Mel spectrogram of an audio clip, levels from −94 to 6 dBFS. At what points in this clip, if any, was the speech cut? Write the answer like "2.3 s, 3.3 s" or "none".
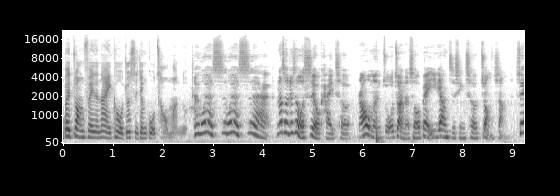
2.5 s, 3.3 s, 5.8 s

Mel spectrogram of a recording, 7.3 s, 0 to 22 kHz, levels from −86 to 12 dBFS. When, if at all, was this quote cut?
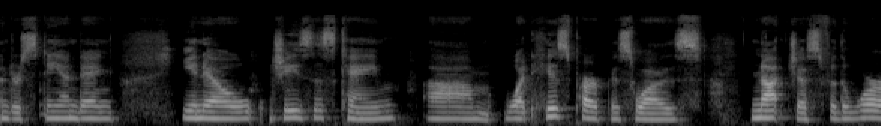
2.2 s

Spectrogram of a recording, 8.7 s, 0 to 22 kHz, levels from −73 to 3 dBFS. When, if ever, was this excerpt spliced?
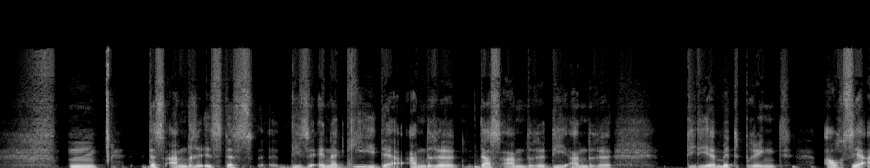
7.0 s

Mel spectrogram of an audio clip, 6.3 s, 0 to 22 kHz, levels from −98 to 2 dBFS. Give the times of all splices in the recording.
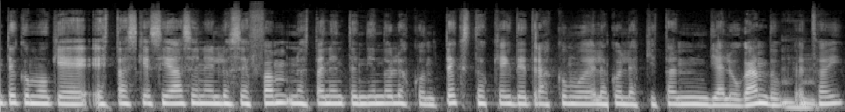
1.0 s, 4.6 s

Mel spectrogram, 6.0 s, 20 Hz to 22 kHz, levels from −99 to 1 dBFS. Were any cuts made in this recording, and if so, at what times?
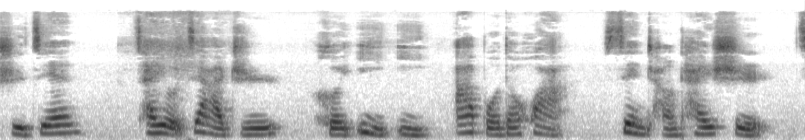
3.3 s

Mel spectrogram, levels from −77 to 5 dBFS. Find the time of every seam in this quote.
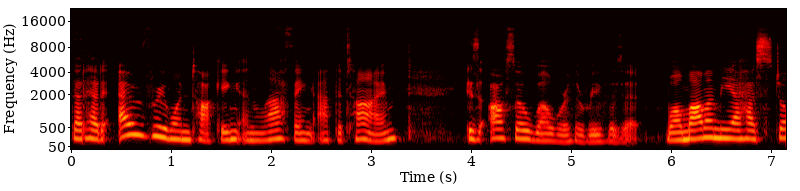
none

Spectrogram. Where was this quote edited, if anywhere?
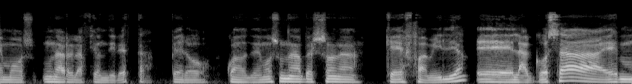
2.2 s, 3.7 s, 4.7 s

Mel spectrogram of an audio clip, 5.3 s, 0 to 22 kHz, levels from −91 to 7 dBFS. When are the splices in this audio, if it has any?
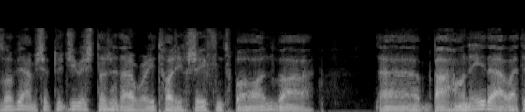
none

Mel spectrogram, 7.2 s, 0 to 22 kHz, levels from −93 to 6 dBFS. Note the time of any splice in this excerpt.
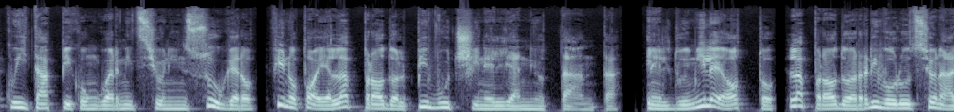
4.9 s

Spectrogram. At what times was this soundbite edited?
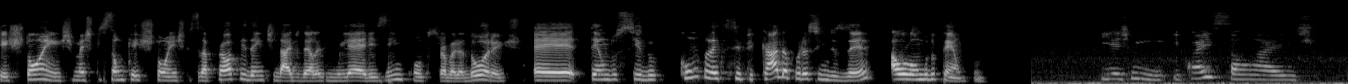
2.0 s, 3.2 s, 5.2 s, 6.7 s, 8.8 s

